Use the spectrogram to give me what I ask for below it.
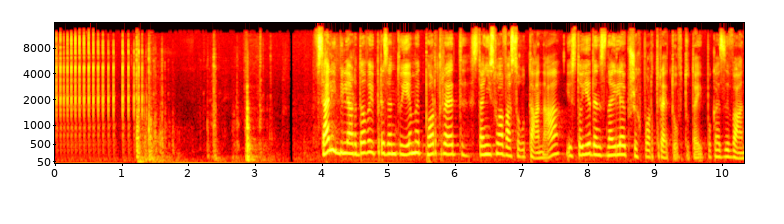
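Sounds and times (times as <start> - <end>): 
heavy palace door creaking open: 0.0 - 3.4
speech: 3.9 - 10.3.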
